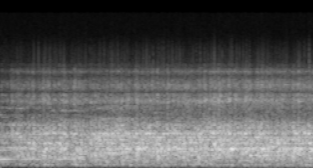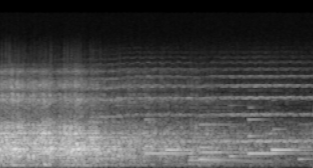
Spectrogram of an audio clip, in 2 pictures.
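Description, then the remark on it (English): A train pulls into a station platform with a heavy, steady rumble layered with high metallic squeals from the brakes, easing slightly toward the end as it slows to a stop. “There's your train.”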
